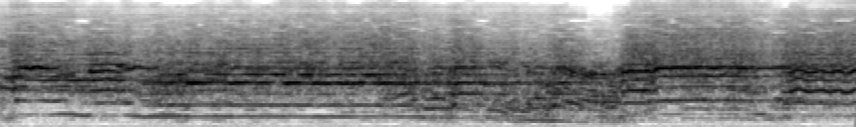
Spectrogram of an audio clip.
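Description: A man's voice chanting Quran recitation in Arabic in the melodic style, drawing out long held notes that waver in pitch, with a short break about three seconds in before the next held phrase.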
